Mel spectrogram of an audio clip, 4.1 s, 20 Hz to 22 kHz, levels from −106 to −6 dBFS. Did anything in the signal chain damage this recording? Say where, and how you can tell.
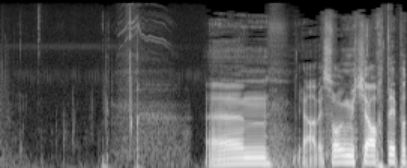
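No, nothing along the chain seems to have touched this one: the speech just comes through as it is, with no damage anywhere you could point to.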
